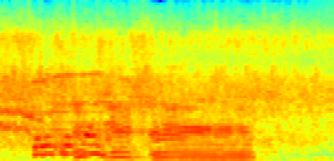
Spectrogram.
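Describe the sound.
Applause sound effect, a steady wash of clapping that runs through the whole stretch at an even level while a voice talks over it.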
